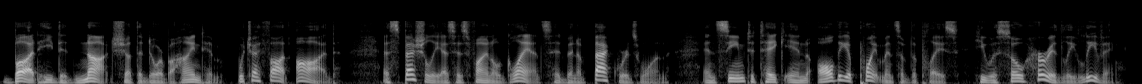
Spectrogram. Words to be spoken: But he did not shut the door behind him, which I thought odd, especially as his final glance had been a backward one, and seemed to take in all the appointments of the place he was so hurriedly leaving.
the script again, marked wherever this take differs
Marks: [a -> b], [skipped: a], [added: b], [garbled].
But he did not shut the door behind him, which I thought odd, especially as his final glance had been a [backward -> backwards] one, and seemed to take in all the appointments of the place he was so hurriedly leaving.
